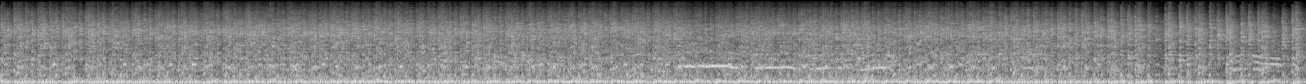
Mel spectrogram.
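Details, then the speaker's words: 1964 Ford F100 V8, first run in 20+ years, no exhaust fitted, 20 psi oil pressure: loud, raw, even rumble with a steady beat, no knocks or misses; normal running. "yeah woo she's a loud one with no exhaust huh"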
